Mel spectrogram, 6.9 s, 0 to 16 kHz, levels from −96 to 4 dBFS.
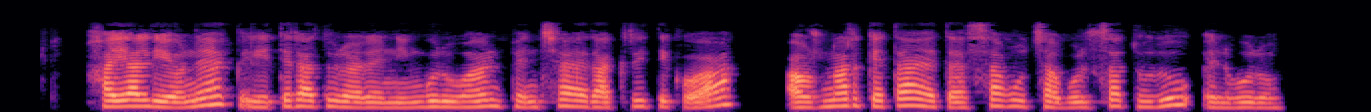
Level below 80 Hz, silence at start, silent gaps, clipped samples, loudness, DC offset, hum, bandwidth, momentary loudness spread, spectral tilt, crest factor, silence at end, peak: -70 dBFS; 0.45 s; 3.71-3.93 s, 5.97-6.01 s; under 0.1%; -20 LUFS; under 0.1%; none; 7.4 kHz; 7 LU; -6.5 dB/octave; 20 dB; 0.45 s; 0 dBFS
